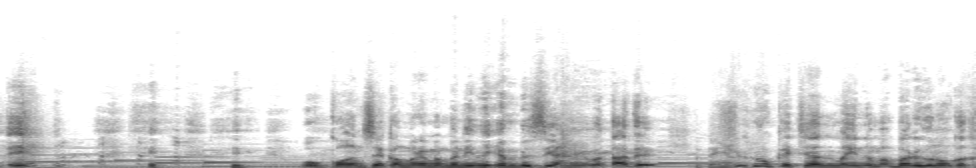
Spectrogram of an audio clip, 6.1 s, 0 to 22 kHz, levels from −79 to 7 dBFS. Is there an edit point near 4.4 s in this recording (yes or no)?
yes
